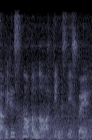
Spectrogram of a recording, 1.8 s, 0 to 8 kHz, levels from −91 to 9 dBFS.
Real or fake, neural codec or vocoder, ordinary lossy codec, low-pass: fake; codec, 16 kHz, 0.8 kbps, ZipCodec; none; 7.2 kHz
